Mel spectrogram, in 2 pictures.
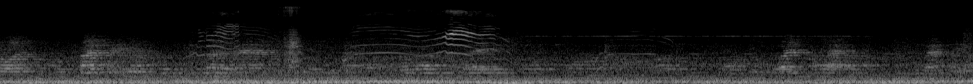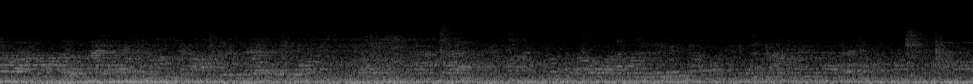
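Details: Crying cat giving several drawn-out meows that rise and fall in pitch, clustered early, over a steady low hum and background voices.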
